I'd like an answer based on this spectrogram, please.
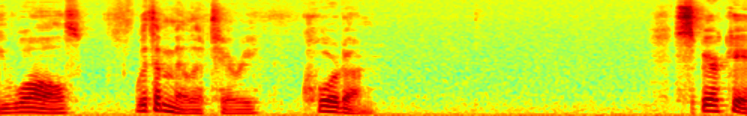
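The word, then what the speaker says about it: Spercheus: Spare spelled s p e r c h e u s five five.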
